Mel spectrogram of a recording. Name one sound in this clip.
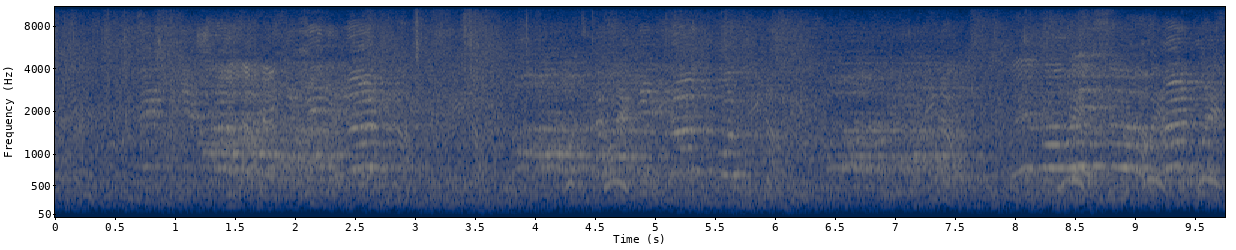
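Spectators cheer and shout encouragement in a large echoing hall.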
